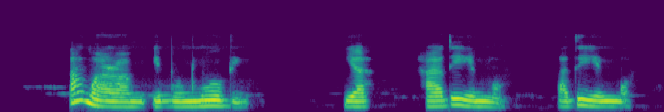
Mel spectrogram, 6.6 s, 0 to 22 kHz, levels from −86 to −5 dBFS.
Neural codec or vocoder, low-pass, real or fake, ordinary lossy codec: codec, 32 kHz, 1.9 kbps, SNAC; 7.2 kHz; fake; none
